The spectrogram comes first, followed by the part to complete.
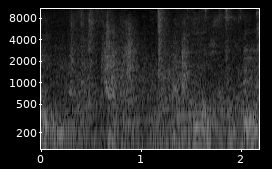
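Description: Chalk strokes scratching on a blackboard as a line is drawn, several short scratches in a row.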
